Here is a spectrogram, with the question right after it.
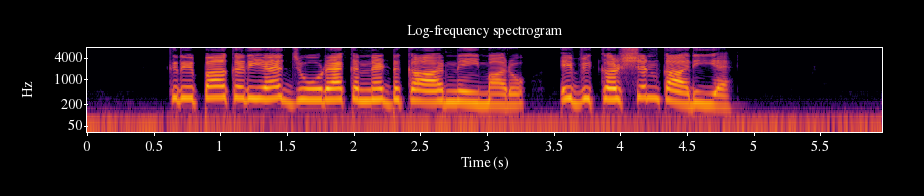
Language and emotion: Dogri, disgusted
